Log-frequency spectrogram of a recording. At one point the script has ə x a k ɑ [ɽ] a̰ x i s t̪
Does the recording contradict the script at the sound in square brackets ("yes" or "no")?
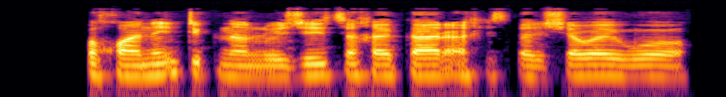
yes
